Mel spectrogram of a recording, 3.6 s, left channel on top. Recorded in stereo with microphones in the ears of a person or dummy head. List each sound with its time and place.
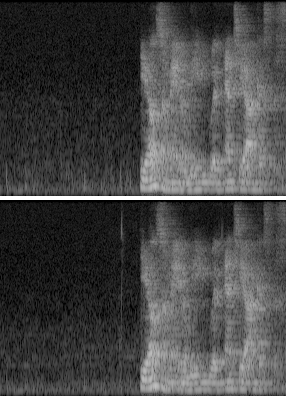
1.8 s a man speaking: 15° left (ahead or behind), 0.6 m; by 3.6 s 5° right (ahead or behind), 0.8 m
